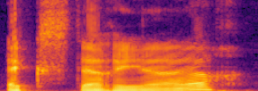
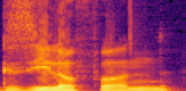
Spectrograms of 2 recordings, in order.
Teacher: X, as in English, is usually a x sound, like in extérieur, but at the start of the word it makes a gz sound, like in xylophone.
